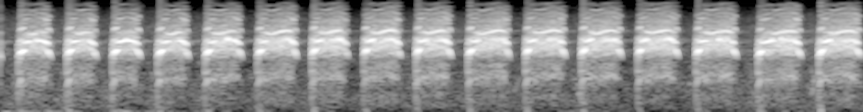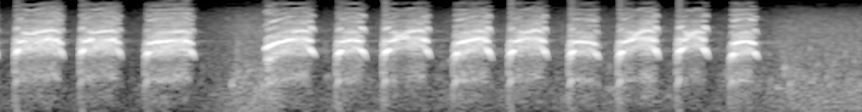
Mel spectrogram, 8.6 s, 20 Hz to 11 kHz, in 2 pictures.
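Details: Wild osprey at a nest on a live nest camera in Satakunta, Finland, 2022, begging for fish: a rapid, even series of short, shrill, piercing calls, roughly thirty in eight seconds, with one brief gap before the calling resumes.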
